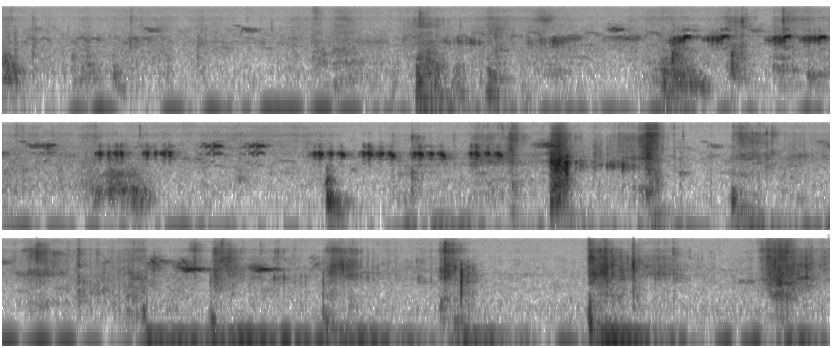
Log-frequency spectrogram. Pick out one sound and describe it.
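Plastic pipes knock and scrape against each other.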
